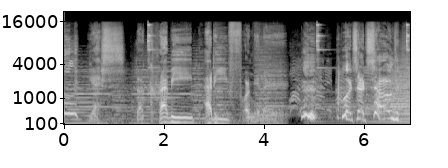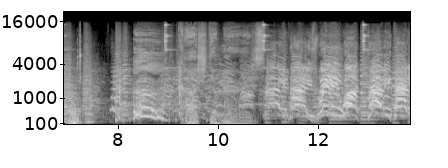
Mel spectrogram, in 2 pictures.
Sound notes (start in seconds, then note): 4.8 gasps; 8.3 gasps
